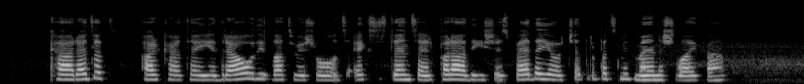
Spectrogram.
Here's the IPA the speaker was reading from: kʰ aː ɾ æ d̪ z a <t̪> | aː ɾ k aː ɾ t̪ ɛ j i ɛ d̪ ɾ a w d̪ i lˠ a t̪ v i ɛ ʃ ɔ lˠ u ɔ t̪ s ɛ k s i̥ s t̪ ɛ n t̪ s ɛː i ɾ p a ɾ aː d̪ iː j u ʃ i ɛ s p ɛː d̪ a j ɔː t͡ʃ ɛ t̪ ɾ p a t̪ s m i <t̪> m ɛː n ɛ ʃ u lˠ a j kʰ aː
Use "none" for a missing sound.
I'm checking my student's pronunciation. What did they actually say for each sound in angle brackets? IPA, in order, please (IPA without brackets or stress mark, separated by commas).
t̪, t̪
